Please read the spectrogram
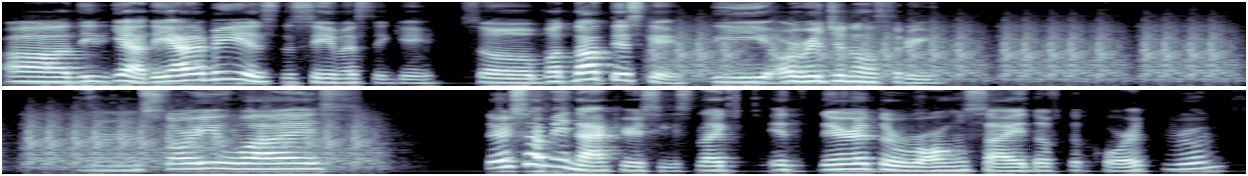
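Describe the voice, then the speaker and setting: Rambling, low-voiced woman streamer. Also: expressive, moderate pace, a little hiss or hum. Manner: rambling, hesitant, many fillers and restarts. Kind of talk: casual chat while playing a game on stream.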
